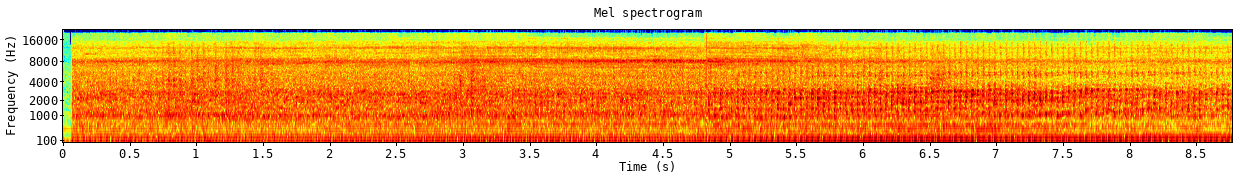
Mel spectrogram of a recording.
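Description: Swapped Nissan Patrol engine running hard on a dyno, a loud, heavy, continuous drone that steps up in intensity partway through, close and dominating the scene with no talk.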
